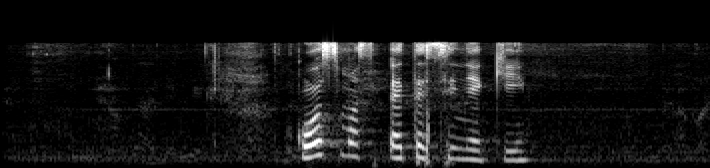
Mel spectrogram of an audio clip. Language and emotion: Russian, neutral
